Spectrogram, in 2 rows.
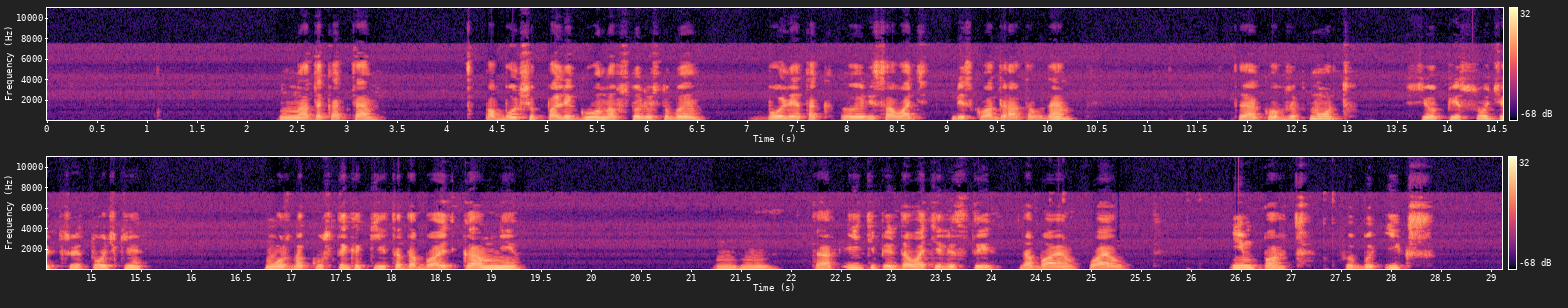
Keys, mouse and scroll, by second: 1.1 click, 11.2-12.3 drag, 13.2-13.9 drag, 24.6-28.0 drag.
